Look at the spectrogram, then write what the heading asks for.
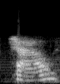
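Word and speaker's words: Chao: Chow, C-H-A-O. Mm-hmm. Yeah, you pronounced it right.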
